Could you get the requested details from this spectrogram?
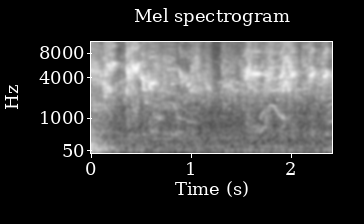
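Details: Budgerigars in a colony during breeding season chatter continuously, with bright, quick chirps and warbles overlapping, plus a short rising-and-falling whistled note midway.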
